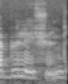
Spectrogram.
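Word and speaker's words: ebullition: बहुत ज्यादा इमोशन और एक्साइटमेंट से भरपूर हो, उत्साह से, जुनून से भरपूर हो तो उसे हम कहते हैं एबुलेशन।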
